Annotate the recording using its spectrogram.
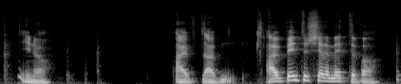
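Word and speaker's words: Шереметьево: But you know, I've been to Sheremetyevo. Sheremetyevo, right? That's basically it. Am I pronouncing it right? Let's see. Do I have pronunciation? Sheremetyevo, yeah.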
